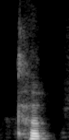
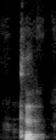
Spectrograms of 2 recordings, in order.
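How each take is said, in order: First: The first consonant is said with strong aspiration. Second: The first consonant is said without aspiration. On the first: The speaker calls it right. "tapi tet, da" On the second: The speaker calls it wrong. "bukan tet, da"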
